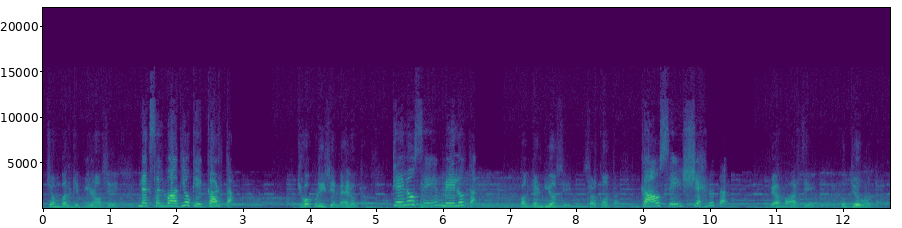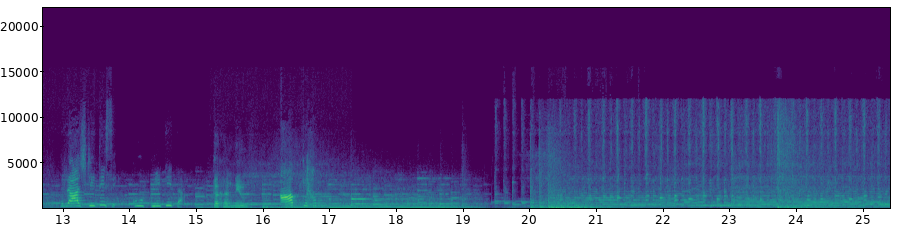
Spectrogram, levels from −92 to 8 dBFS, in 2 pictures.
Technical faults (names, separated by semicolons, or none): none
